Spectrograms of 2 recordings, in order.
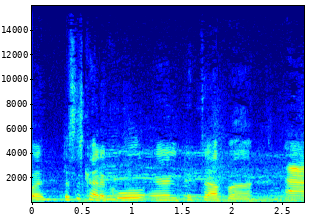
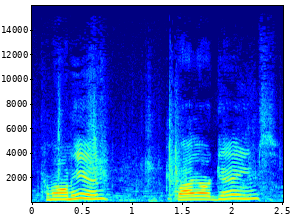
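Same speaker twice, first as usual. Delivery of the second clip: hammed-up Southern accent, higher and louder; a Southern shopkeeper calling shoppers into the booth, higher and louder; 6 semitones higher, 5 dB louder, slower than usual. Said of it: "I gave you a southern accent".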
